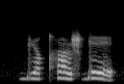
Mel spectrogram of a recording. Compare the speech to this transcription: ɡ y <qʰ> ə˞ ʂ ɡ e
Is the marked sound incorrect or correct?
correct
